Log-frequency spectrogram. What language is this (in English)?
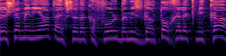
Hebrew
